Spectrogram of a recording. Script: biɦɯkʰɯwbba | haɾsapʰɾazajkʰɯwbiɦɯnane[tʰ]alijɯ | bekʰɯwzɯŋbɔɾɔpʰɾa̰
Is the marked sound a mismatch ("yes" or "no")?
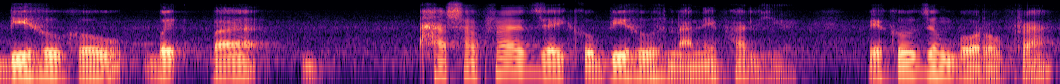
yes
